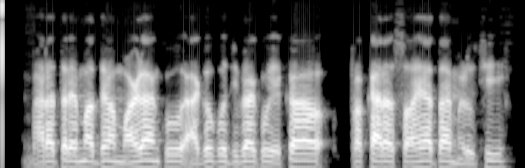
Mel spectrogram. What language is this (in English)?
Odia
